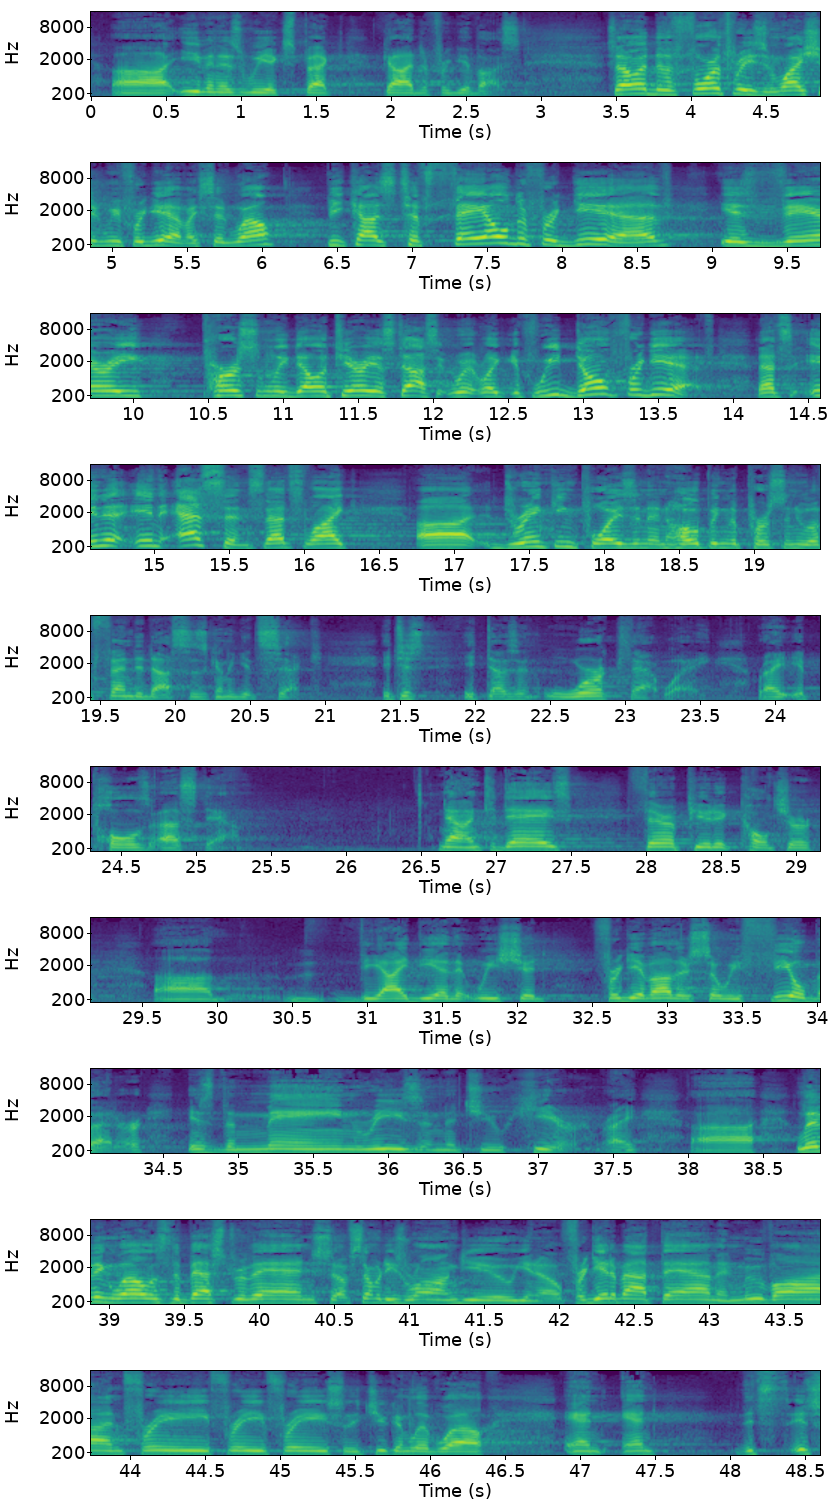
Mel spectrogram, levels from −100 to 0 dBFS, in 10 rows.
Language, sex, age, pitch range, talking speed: English, male, 40-59, 130-175 Hz, 160 wpm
